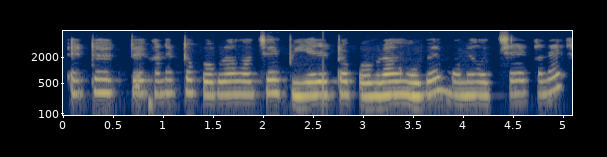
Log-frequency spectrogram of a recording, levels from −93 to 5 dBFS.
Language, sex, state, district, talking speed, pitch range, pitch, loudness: Bengali, female, West Bengal, Purulia, 155 wpm, 270-295 Hz, 275 Hz, -25 LUFS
